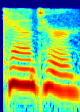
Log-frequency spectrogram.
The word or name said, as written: cantor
